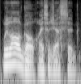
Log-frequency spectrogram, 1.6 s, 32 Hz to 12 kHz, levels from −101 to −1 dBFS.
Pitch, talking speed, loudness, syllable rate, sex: 95 Hz, 185 wpm, -16 LUFS, 5.1 syllables/s, male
